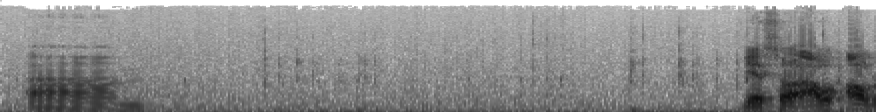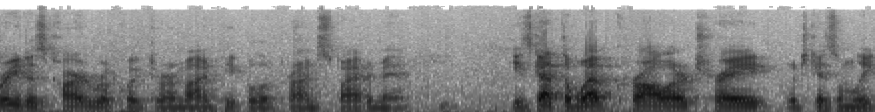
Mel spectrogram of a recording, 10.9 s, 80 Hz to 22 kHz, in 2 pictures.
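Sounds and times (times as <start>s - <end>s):
speech: 0.2s - 1.0s, 4.6s - 10.9s
soft typing on a computer keyboard: 1.6s - 2.4s, 3.2s - 5.3s.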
